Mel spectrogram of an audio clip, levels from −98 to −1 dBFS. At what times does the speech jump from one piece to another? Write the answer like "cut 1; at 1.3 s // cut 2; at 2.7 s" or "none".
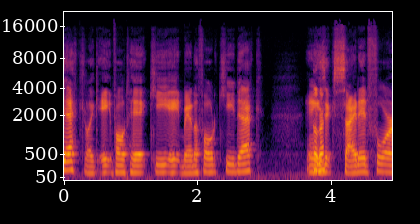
none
